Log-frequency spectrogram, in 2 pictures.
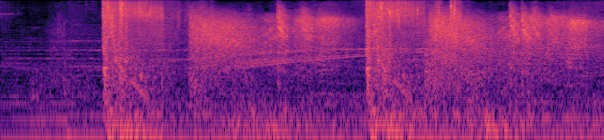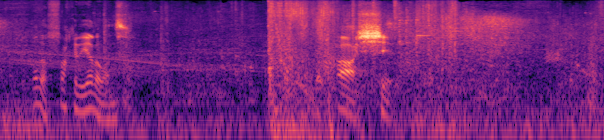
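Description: A magic weapon fires with loud crackling blasts.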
